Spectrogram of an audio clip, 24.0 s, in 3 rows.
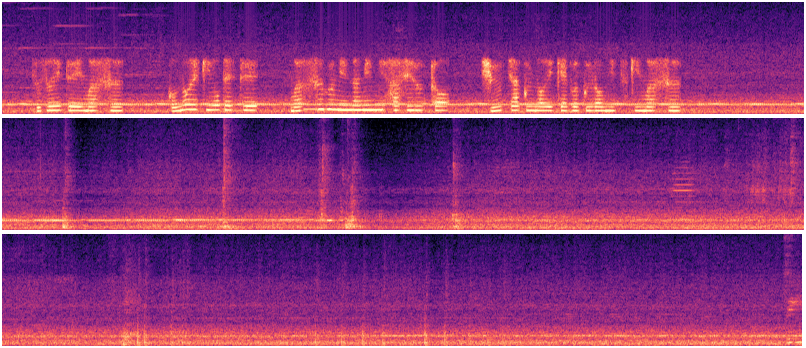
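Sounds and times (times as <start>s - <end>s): electric train running noise: 12.4s - 24.0s.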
